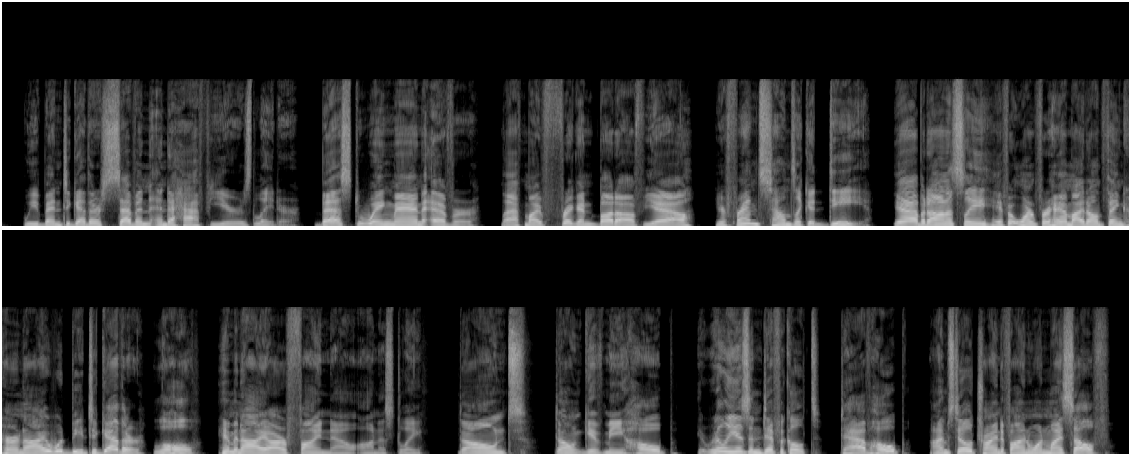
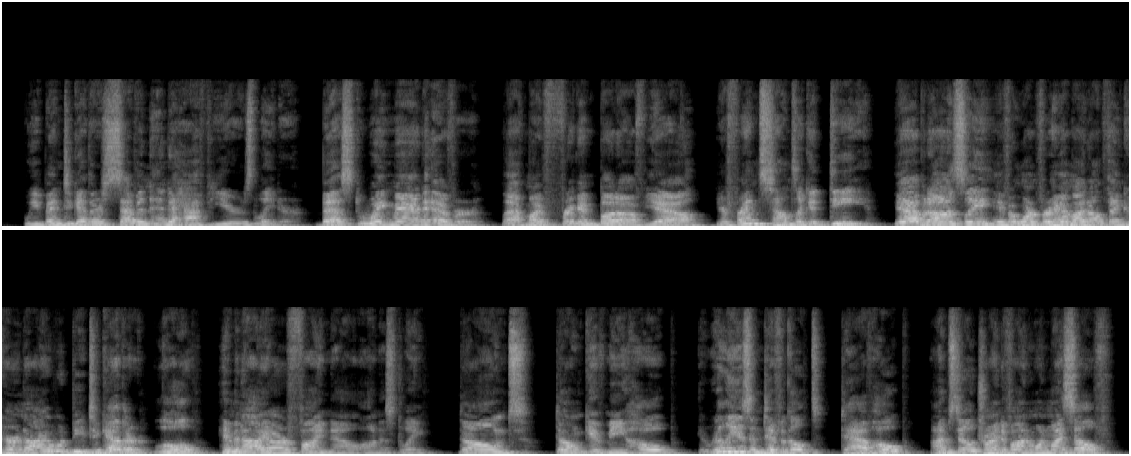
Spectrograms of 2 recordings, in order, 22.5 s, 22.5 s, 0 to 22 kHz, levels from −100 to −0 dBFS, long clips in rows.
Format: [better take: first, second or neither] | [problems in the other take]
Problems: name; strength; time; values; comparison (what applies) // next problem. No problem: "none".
first | off-mic speech; far // room echo; very slight; dies away in 0.3 s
